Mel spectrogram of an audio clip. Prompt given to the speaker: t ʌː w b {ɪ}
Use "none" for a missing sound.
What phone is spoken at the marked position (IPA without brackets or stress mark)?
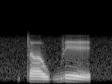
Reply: ɪ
